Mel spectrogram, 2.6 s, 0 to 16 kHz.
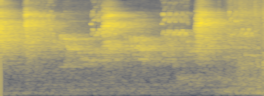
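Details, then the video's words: Loud, rasping, hissy calls from hungry fifteen-day-old albino lovebird chicks, four in the brood. They come in three strong surges, each building and fading within a second. "hatching 04 albino lovebirds eggs and they are very hungry"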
